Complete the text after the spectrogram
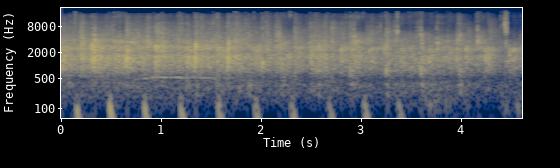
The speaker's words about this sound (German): Band, ein riesen Applaus, wirklich sensationell. Danke vielmals.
